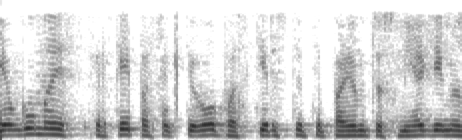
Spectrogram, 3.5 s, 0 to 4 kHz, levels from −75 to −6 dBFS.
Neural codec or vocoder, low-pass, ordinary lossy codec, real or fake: codec, 16 kHz, 1 kbps, X-Codec, HuBERT features, trained on general audio; 3.6 kHz; AAC, 16 kbps; fake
